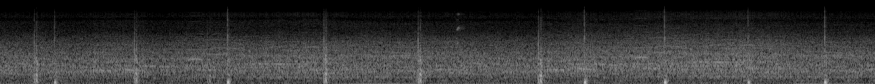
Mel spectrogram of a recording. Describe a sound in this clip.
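A large crowd murmurs steadily in an arena.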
